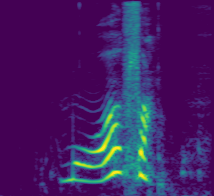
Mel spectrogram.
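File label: "imitate", hearing impaired; mo2fang3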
